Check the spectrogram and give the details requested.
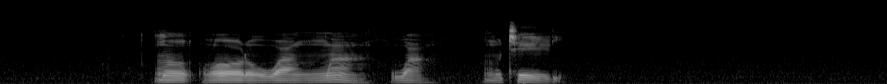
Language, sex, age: Venda, male, 24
